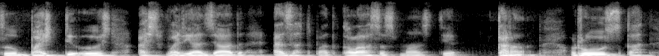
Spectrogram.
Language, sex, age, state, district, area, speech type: Kashmiri, male, 18-30, Jammu and Kashmir, Baramulla, rural, spontaneous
